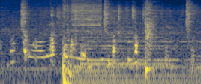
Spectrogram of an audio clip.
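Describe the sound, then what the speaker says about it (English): Several chickens cluck and murmur close by, a few short calls followed by a steady low bustle of fowl noise, with no talking. "My chicken's coming."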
